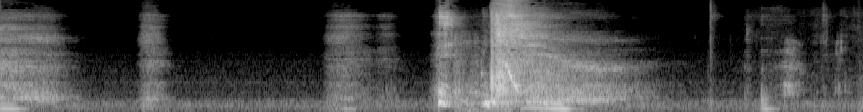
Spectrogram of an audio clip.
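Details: Tired adult mostly over a week-long cold: a quick breath in, then a loud forceful sneeze, with softer sniffs and breaths around it; post-cold sneezing.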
